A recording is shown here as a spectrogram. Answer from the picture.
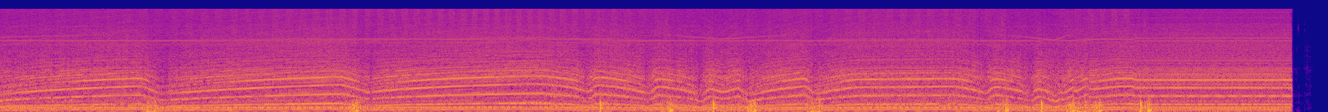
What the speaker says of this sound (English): you might have noticed that there were a lot of gear changes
